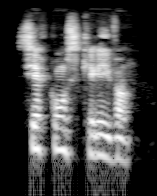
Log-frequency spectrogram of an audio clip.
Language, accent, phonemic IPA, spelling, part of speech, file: French, Canada, /siʁ.kɔ̃s.kʁi.vɑ̃/, circonscrivant, verb, LL-Q150 (fra)-circonscrivant.wav
- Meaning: present participle of circonscrire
